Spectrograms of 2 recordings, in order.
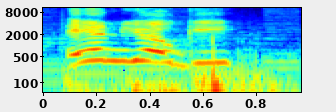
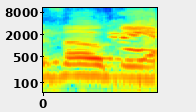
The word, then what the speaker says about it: Vogie: All right, so someone's got to guard that great, and Yogi, that weirdo kobold. Name's actually Vogie. I said it wrong all last episode.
